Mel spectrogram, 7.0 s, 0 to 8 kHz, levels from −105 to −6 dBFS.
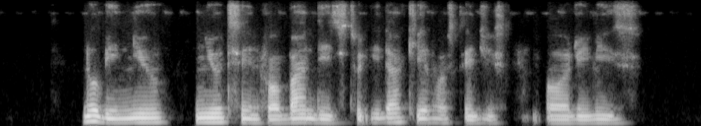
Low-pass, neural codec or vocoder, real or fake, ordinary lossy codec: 7.2 kHz; none; real; Opus, 16 kbps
